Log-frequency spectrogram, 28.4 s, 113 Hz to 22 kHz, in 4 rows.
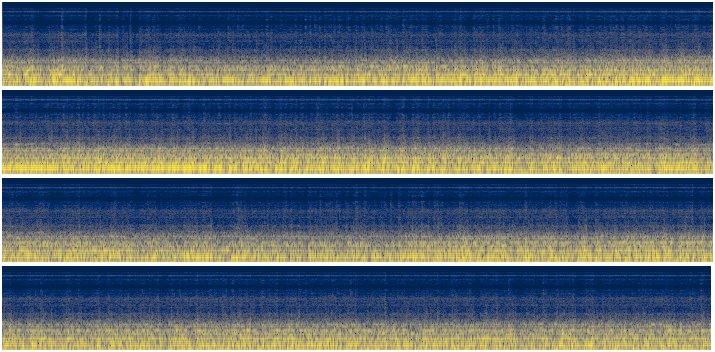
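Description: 1972 Dodge Dart drag car's engine running loud and steady at low revs, heard from inside the stripped cabin.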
